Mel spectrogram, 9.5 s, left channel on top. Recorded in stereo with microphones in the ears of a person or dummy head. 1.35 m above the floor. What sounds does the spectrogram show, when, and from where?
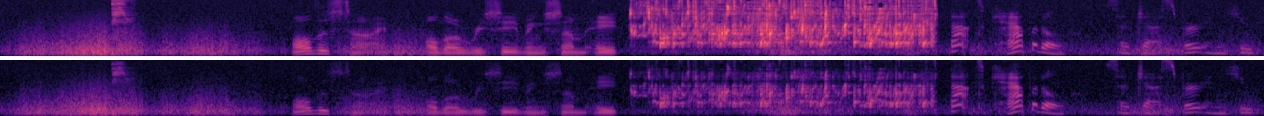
0.8 s a clunk: 40° left (ahead or behind)
2.2 s a man speaking: 45° left (ahead or behind)
4.7 s a running tap: 60° left (ahead or behind)
7.1 s a woman speaking: 20° right (ahead or behind)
